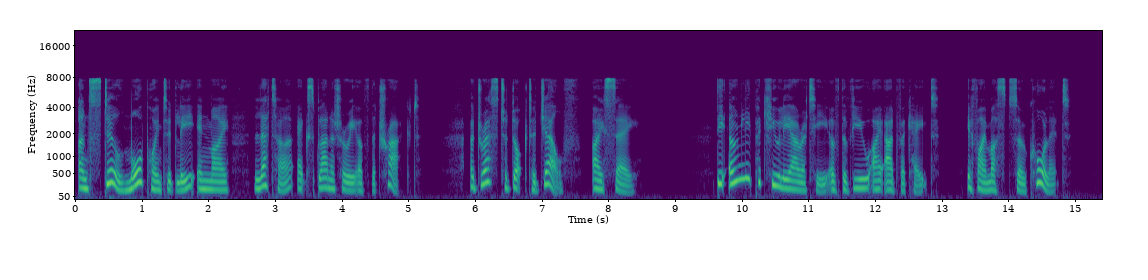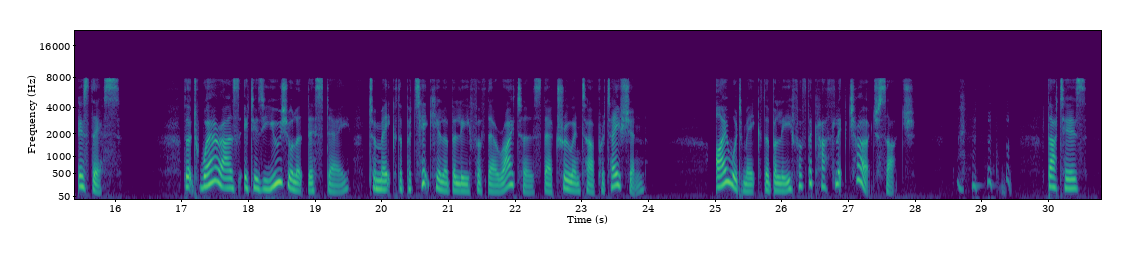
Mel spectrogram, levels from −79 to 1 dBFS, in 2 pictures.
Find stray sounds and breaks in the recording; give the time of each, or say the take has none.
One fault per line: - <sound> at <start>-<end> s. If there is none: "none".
- laugh at 28.6-29.5 s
